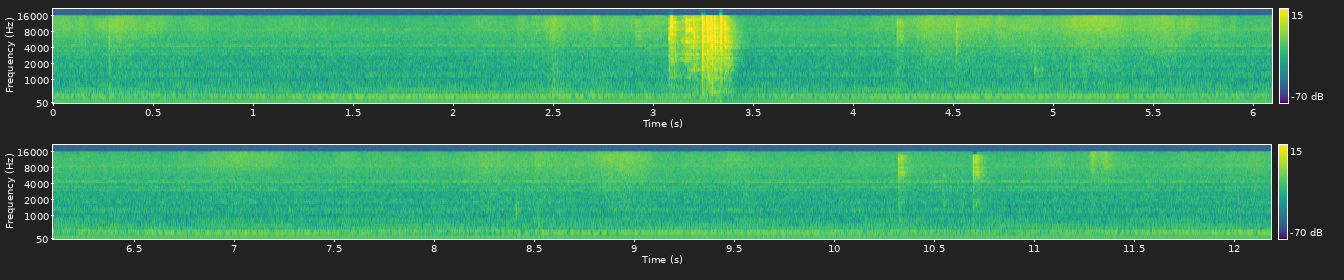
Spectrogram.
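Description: A steady low electrical hum throughout, with one short, sharp clatter of a hard object about three seconds in.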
